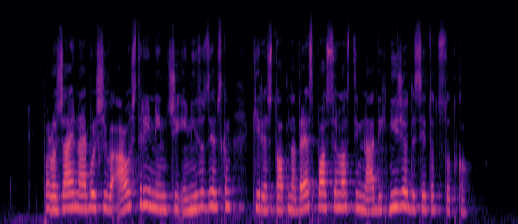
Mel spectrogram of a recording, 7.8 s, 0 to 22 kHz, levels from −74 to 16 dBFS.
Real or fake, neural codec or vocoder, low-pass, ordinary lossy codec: fake; vocoder, 44.1 kHz, 128 mel bands every 256 samples, BigVGAN v2; 19.8 kHz; none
